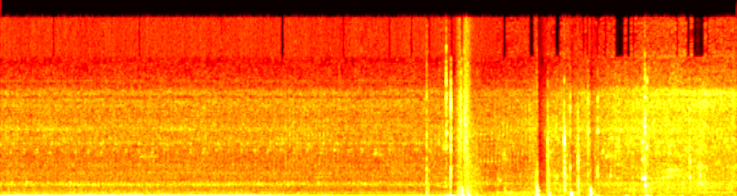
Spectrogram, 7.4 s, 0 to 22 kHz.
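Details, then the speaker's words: Honda EF sedan on the old automatic ECU, code 19 (AT lockup solenoid) set: low, steady idle running evenly, decently smooth, though owner says idle needs adjustment and probably base timing resetting. "So it looks like old girl is running decently smooth. Needs a little bit of adjustment on the idle and probably set base timing again."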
